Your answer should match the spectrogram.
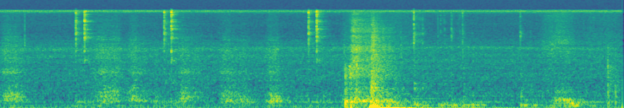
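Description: Near silence with a few faint, scattered computer clicks, and one louder low thump about three and a half seconds in.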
